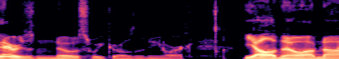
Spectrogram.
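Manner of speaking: normal talking voice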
